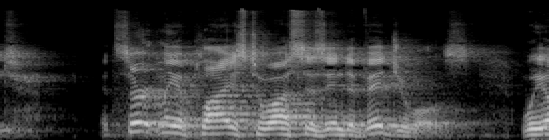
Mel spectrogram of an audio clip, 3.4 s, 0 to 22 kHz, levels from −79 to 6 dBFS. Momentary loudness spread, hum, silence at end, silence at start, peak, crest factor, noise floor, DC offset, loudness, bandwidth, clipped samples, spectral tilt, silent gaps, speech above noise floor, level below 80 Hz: 16 LU; none; 0 s; 0 s; -2 dBFS; 16 dB; -43 dBFS; under 0.1%; -17 LUFS; 17 kHz; under 0.1%; -4 dB/octave; none; 25 dB; -56 dBFS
